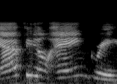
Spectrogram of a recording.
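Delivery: weak, feeble, soft, high whiny tone. An exercise in voicing anger, shown done badly: weak, whiny tone. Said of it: "That's not angry. That's whiny".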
